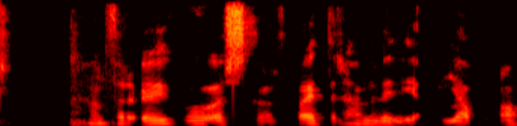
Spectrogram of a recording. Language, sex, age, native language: Icelandic, female, 13, Icelandic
